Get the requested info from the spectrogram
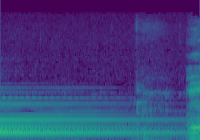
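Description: A B minor seventh chord on an electronic keyboard, struck just before and held, fading steadily, then released shortly before the end.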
